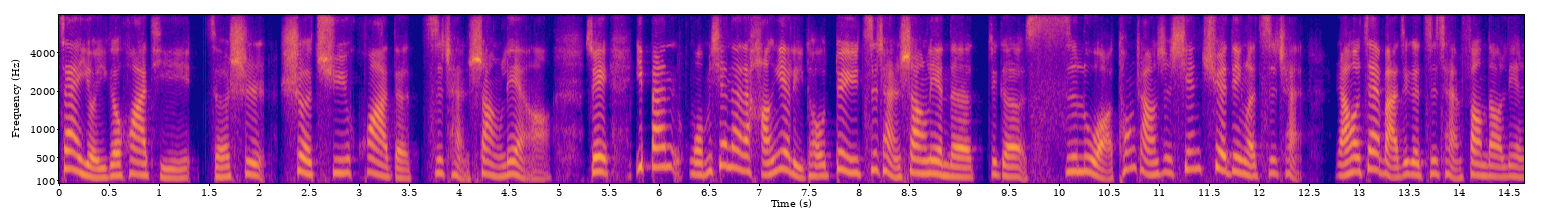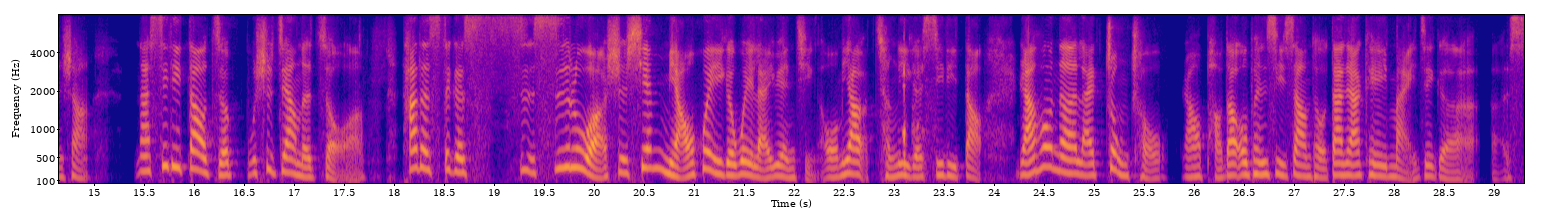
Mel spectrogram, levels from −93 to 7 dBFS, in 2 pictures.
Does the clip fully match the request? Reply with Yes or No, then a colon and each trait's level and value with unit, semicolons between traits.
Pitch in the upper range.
Yes: high, 210 Hz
